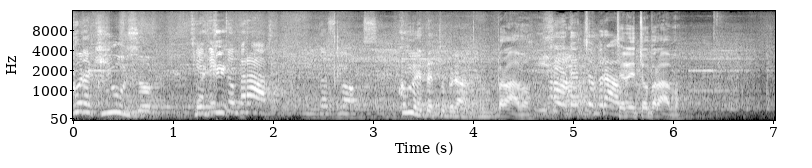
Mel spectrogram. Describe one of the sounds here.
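A young man speaks with excitement close by.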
